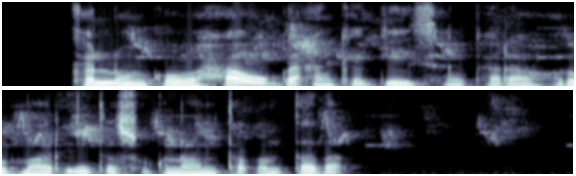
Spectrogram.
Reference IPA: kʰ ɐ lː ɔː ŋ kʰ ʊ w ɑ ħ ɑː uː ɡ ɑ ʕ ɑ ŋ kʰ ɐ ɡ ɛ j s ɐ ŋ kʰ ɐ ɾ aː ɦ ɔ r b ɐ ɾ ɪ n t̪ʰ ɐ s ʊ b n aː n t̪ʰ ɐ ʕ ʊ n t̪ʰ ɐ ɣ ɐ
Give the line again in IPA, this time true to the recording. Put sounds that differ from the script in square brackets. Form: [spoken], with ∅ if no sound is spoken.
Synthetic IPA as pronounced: kʰ ɐ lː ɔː ŋ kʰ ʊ w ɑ ħ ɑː uː ɡ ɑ ʕ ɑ ŋ kʰ ɐ ɡ ɛ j s ɐ ŋ kʰ ɐ ɾ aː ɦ ɔ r [m] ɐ ɾ ɪ n t̪ʰ ɐ s ʊ [ɡ] n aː n t̪ʰ ɐ ʕ ʊ n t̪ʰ ɐ [ð] ɐ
